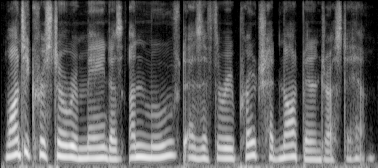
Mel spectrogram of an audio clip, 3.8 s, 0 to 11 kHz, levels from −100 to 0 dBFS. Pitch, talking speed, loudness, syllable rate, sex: 210 Hz, 240 wpm, -16 LUFS, 6.6 syllables/s, female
